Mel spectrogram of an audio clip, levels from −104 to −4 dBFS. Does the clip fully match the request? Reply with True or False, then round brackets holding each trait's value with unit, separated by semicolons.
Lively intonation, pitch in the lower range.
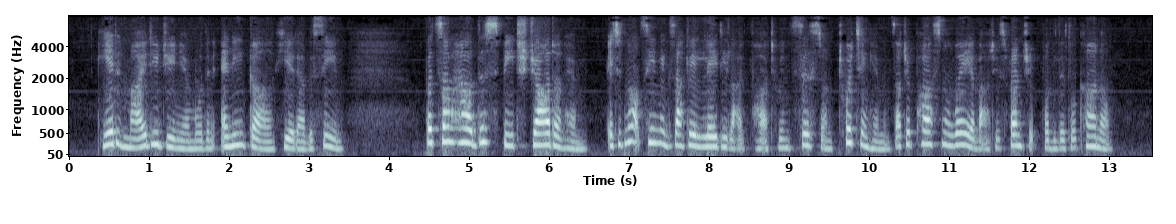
False (6.0 semitones; 215 Hz)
